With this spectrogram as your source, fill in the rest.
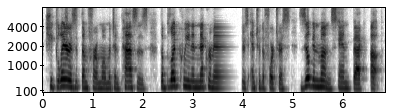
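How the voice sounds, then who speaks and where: A woman with a medium-pitched voice reads scene headings and action lines. It is scripted narration for a table read. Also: normal speed, fairly bright tone. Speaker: narrator reading stage directions.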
